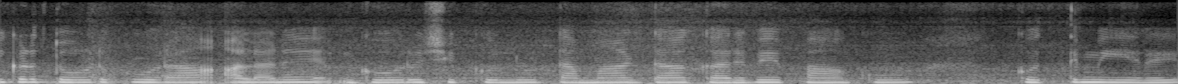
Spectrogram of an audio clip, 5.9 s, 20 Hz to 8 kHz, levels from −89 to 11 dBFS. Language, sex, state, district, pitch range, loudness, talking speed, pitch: Telugu, female, Telangana, Karimnagar, 210-230 Hz, -17 LUFS, 80 wpm, 220 Hz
